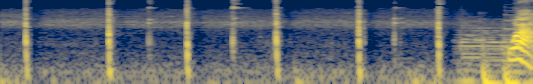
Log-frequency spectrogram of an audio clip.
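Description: A hand hammer strikes a steel chisel held on a stone tile to split it by hand: about nine sharp strikes at an uneven pace.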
